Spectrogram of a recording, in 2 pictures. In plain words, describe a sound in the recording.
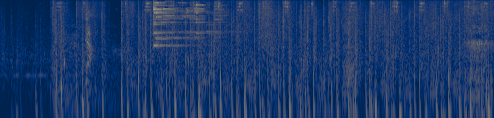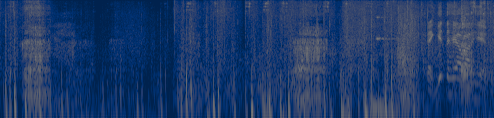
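A horse gallops over snowy ground.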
